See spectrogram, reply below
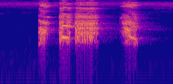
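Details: Wild red junglefowl in the Lamteuba forest of Aceh, where junglefowl fight bloodily; a short, loud four-part crow, a brief note, two harsh blended syllables, then a final rising-falling note, over a steady high insect hiss.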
